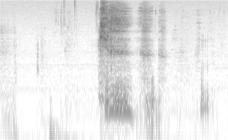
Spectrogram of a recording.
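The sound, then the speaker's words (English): A pet dog that wants to come in and has lost its ball gives one loud breathy huff among a few quieter pants and soft shuffling movements, with no one speaking. “That's our dog, by the way.”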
